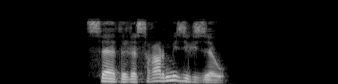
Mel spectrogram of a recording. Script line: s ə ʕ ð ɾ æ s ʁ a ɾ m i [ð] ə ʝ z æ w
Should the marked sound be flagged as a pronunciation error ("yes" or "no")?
yes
